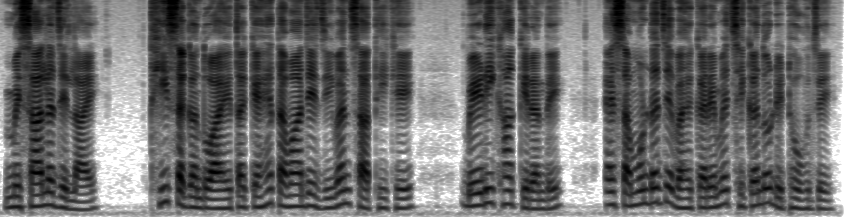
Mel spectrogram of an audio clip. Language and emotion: Sindhi, neutral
